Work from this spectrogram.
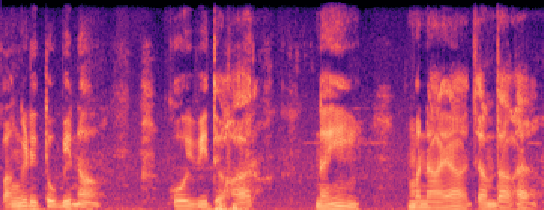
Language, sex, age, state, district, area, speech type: Punjabi, male, 30-45, Punjab, Fazilka, rural, spontaneous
